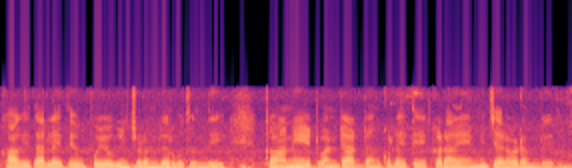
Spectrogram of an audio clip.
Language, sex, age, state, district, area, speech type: Telugu, female, 18-30, Telangana, Karimnagar, rural, spontaneous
